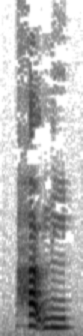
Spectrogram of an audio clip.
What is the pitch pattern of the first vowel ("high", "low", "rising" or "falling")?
falling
